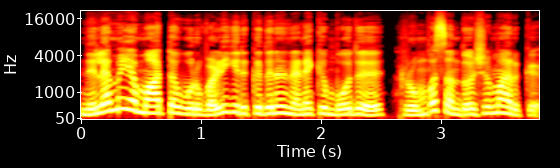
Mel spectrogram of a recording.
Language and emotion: Tamil, happy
